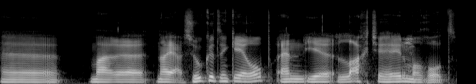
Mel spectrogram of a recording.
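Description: Ordinary pitch variation marks a man's medium-pitched voice as he talks at a very slow pace. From Brabant, Netherlands. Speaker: podcast host. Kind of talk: solo podcast monologue; casual phone call. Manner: halting.

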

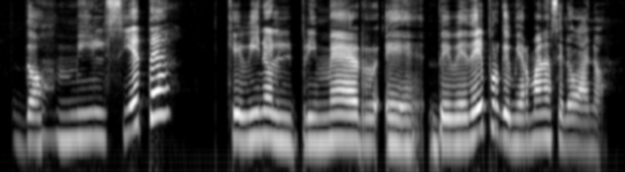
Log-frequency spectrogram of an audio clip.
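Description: A woman with a Uruguayan accent at fairly high pitch and very slow pace, with fairly even intonation, long, frequent pauses, and big swings in loudness. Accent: Rioplatense Spanish (Uruguay). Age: 30s. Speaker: podcast co-host. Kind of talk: casual chat.

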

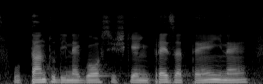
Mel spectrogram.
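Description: A man's fairly low voice, dark and mellow in tone, at a moderate pace, on a very clean recording with a silent background. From Angola, Luanda. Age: 20s. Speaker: corporate trainee. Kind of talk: interview. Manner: halting.

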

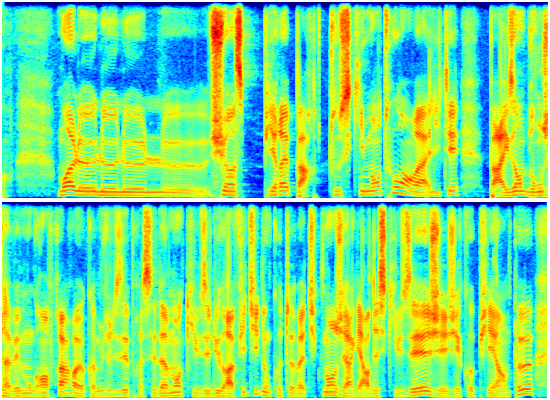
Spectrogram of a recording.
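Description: A man speaks in a normal speaking voice at a medium pitch, with ordinary pitch variation. The recording is very clean with a silent background, and the sound is dry and close with no echo. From Normandy, France (Cherbourg). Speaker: graffiti artist. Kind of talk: radio interview.

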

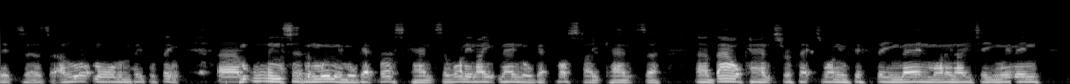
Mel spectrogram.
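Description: Speaking with a southern English accent, a man keeps a medium pitch, a moderate pace and flat, monotone intonation. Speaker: clinical hypnotherapist.

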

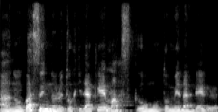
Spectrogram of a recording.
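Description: A woman talks at a moderate pace with ordinary pitch variation, in a plain, everyday voice. The background is quiet. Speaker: community association president. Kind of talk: interview.

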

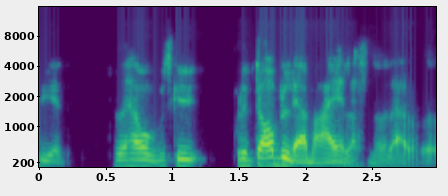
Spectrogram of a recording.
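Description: Very fast speech from a man with a fairly high pitch. The sound is dry and close with no echo, over a quiet background. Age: 20s. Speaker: freelance marketer. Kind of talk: interview.

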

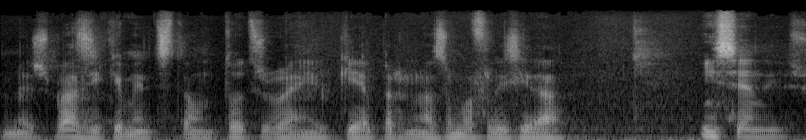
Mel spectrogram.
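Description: Very deep and low in pitch, a man speaks at a fairly quick pace in a dark, mellow tone with vocal fry. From Portugal, Santa Comba Dão (Viseu district, central Portugal). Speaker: member of parliament. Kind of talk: interview.

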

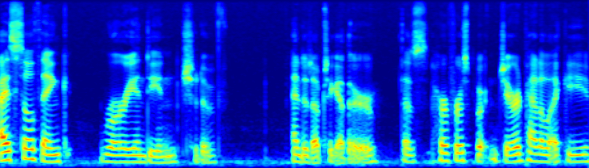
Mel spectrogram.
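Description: A woman at a very deep, low pitch, moderate in pace, with fairly even intonation, on a very clean recording with a silent background. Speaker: college radio podcast co-host. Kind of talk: casual chat. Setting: studio.

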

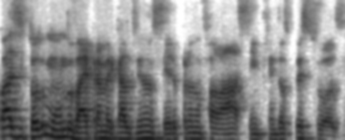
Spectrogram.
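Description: With fairly even intonation, the man talks in a normal speaking voice at a medium pitch. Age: 20s. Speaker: marketing executive. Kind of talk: interview.

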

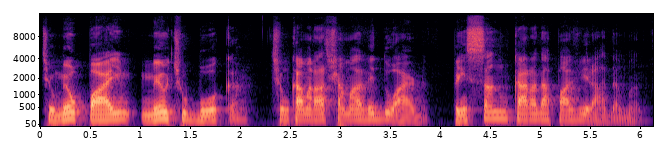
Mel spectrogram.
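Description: An ordinary speaking voice from a man, fairly high in pitch with fairly even intonation, at a moderate pace in a very clean recording over a silent background. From Guarulhos, São Paulo state, Brazil. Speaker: pastor. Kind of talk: casual interview with life story.

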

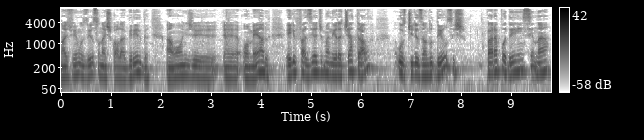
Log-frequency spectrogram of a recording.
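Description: A man talks at a fairly slow pace in a dark, mellow tone. His somewhat breathy voice has lively intonation. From Brazil, Rio de Janeiro. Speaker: theologian and writer. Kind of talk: radio panel discussion.

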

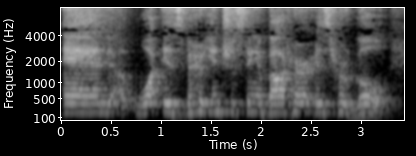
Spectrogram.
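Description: A high-pitched male voice amid noticeable background noise and audible room echo. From South America. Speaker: podcast host. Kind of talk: casual interview chat; scripted intro.

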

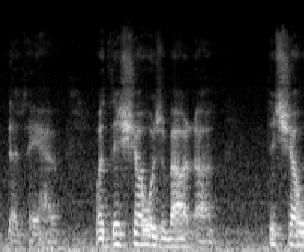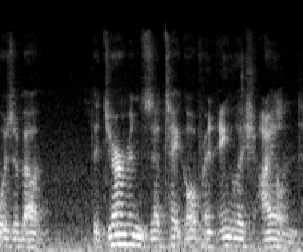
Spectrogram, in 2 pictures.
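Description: Speaking at a fairly slow pace, a man leaves long, frequent pauses. Noticeable background noise runs underneath. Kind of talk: casual group chat.

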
